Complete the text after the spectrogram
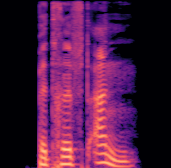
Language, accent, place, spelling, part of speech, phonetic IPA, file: German, Germany, Berlin, betrifft an, verb, [bəˌtʁɪft ˈan], De-betrifft an.ogg
- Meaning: third-person singular present of anbetreffen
